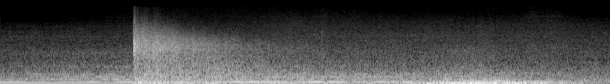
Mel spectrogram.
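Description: Cinematic logo-reveal sound effect: a low held drone, then a sudden heavy impact a little over a second in that dies away slowly, followed by deep rumbling that swells near the end and then fades.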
